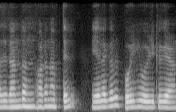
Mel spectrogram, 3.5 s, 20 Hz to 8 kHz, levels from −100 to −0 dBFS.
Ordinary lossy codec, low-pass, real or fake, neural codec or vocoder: none; 7.2 kHz; fake; codec, 24 kHz, 0.5 kbps, DualCodec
